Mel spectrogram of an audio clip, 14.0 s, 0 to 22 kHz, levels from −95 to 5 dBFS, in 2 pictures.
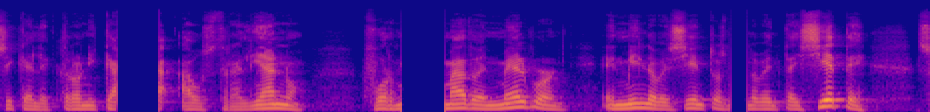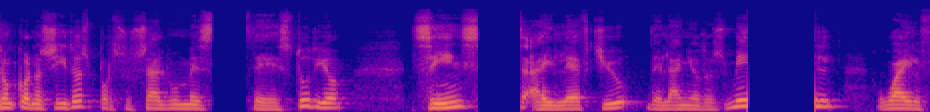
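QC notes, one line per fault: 0.88–13.10 s, Bluetooth stall, six times: 0.88–1.20 s, 3.02–3.35 s, 5.48–5.62 s, 8.57–8.83 s (after "conocidos por sus", before "de estudio"), 10.56–10.88 s, and 12.59–13.10 s (after "del año"). The speech drops to dead silence for 0.13 to 0.51 s, then resumes. The likely cause is radio interference delaying packets, so the headphones' buffer emptied and playback froze until retransmitted audio arrived.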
